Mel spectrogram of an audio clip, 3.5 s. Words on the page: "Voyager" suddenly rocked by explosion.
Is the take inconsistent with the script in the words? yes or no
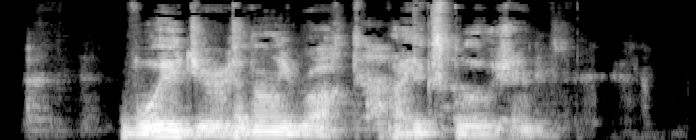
no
